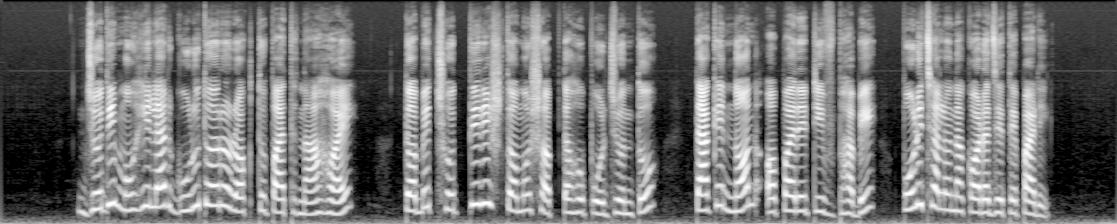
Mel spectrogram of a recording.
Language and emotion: Bengali, neutral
